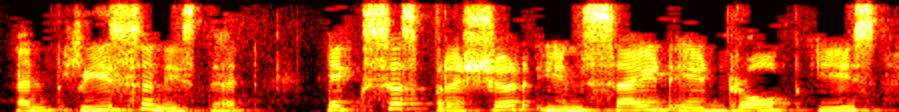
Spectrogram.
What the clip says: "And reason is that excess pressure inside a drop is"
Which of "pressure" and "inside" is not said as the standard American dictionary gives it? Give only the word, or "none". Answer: none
